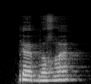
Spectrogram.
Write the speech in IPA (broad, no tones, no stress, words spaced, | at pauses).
ɾœboʁʷœ̃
